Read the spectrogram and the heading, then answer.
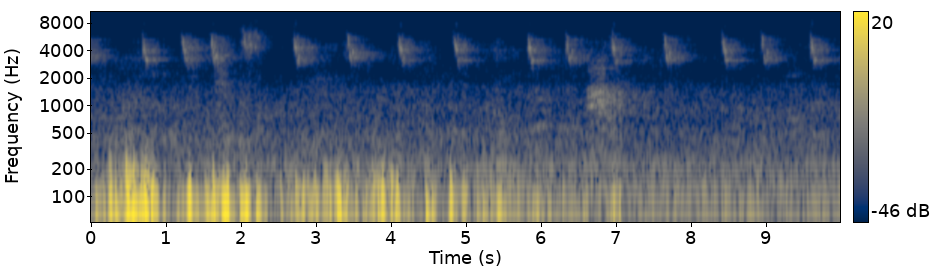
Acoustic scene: residential area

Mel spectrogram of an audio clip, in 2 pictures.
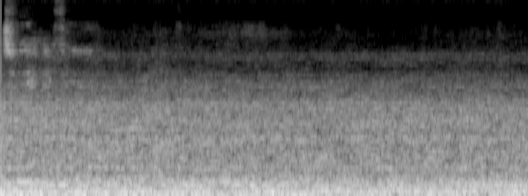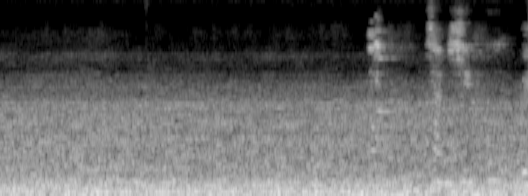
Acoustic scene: car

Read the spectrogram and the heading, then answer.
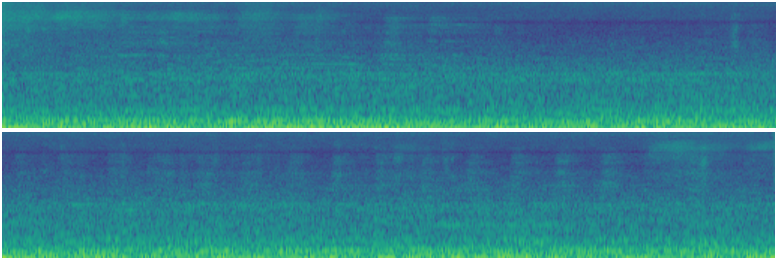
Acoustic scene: car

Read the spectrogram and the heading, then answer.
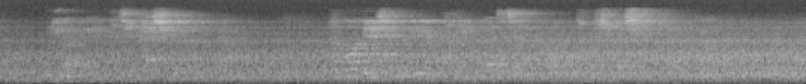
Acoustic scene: subway station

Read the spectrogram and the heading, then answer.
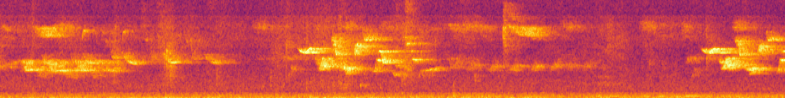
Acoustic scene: park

